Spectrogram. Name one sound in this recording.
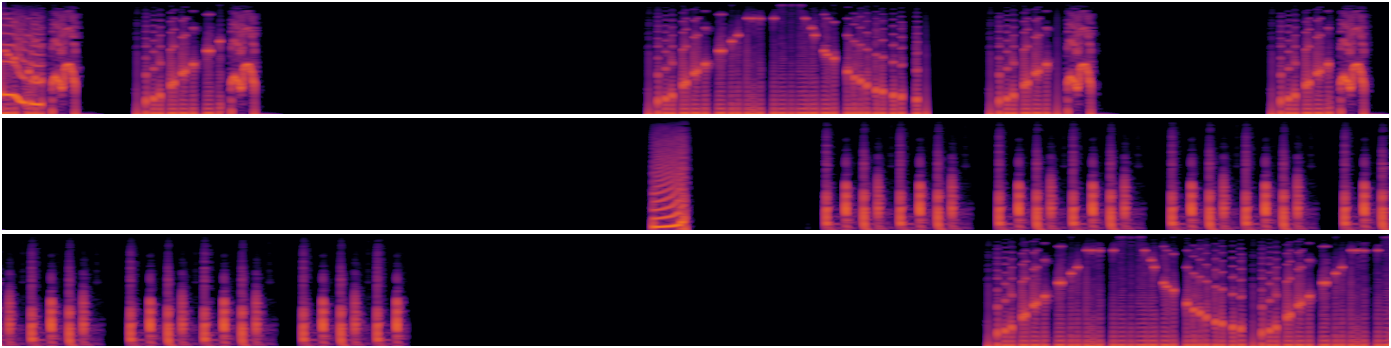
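Electronic game sound effects beep and chirp in short bursts.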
